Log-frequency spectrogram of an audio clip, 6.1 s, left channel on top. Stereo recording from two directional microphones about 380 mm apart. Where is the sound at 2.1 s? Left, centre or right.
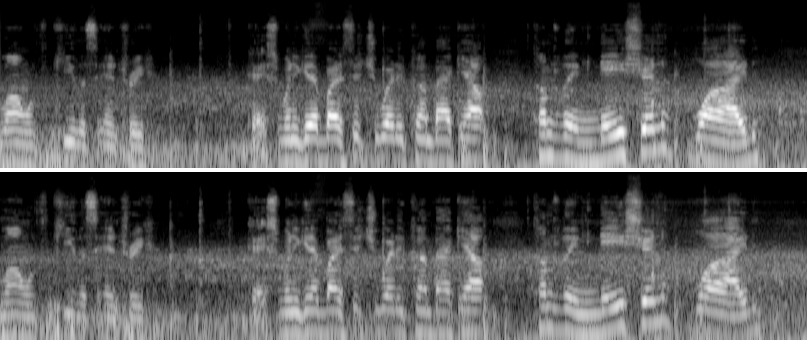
Centre.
